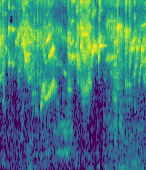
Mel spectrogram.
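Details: Captive lovebirds giving a brief burst of shrill, squeaky chirps, some sliding down in pitch, overlapping in a busy high-pitched twitter.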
